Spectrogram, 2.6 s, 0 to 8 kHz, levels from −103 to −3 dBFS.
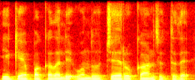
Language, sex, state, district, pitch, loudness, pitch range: Kannada, male, Karnataka, Koppal, 115 Hz, -14 LUFS, 110-115 Hz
